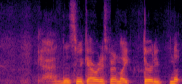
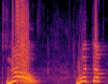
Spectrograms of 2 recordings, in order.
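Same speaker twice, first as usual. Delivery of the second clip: much higher and louder, indignant; outraged disbelief; 13 semitones higher, 7 dB louder, much slower than usual. Retold or imitated. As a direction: cry out in disbelief. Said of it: "I'm just like".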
